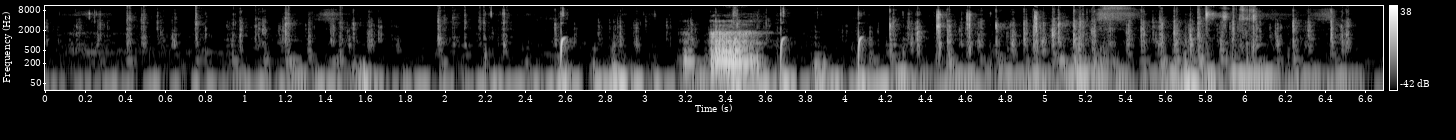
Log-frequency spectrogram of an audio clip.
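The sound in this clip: Fast typing on a computer keyboard while someone writes a comedy sketch. Many quick, irregular clicks and taps continue throughout at a moderate level, with a brief heavier clatter midway.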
